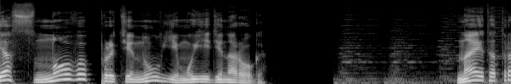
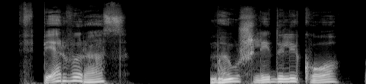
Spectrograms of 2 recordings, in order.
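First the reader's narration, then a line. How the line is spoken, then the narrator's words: Breathless exhale. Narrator (Russian): выдохнул Куштенгри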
